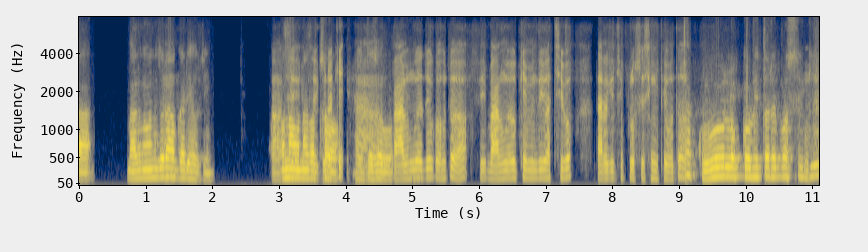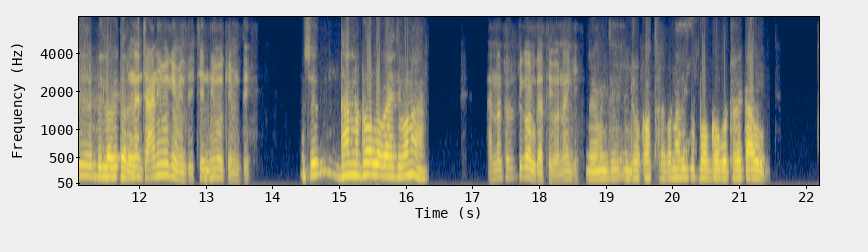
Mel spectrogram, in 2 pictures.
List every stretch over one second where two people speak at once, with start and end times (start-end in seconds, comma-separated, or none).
none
